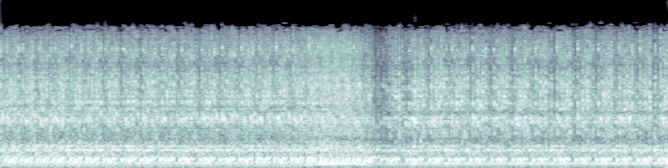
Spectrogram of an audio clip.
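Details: Previously hydrolocked Chevrolet engine after water cleared and plugs refitted, some still wet, started on choke: catches and settles into a steady even idle, no knocking or misfire; running cleanly again.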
